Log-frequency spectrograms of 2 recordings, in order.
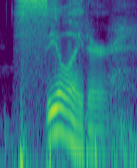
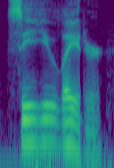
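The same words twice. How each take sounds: First: The phrase is pronounced in an odd way. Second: The phrase is pronounced in a usual way. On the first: The speaker calls it wrong. "I pronounced that whole darn thing weird" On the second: The speaker calls it right. "That's how most people say that"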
